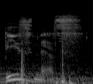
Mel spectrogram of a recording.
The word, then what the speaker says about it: business: Okay, I is normally not found to be silent letter, but in a particular word like business, we have the I letter as silent letter.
